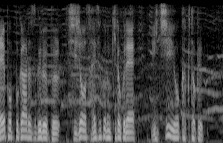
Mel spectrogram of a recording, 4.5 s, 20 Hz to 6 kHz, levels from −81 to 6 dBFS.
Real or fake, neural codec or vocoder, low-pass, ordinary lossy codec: real; none; 5.4 kHz; none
